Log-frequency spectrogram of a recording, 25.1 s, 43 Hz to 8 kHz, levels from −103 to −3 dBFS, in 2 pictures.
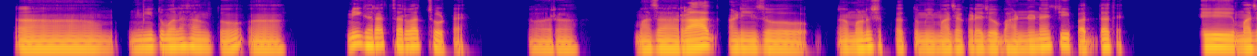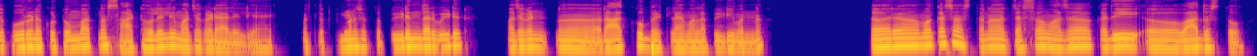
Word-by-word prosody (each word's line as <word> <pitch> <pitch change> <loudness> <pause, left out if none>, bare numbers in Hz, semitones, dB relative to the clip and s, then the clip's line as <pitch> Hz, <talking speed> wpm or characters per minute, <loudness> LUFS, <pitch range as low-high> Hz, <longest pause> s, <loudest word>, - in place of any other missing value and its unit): अ, - - -5 1.1
मी 100 +3 -2
तुम्हाला 105 0 +1
सांगतो, 100 -3 -2
अ, 85 -1 -2 0.7
मी 130 +4 +2
घरात 125 -1 +1
सर्वात 110 +1 +2
छोटा 90 -5 -3
आहे. - - -9 0.7
तर, 85 0 -5 0.8
माझा 90 +1 0 0.2
राग 105 +5 +6 0.2
आणि 95 0 0
जो 95 +1 -3 0.7
म्हणू 95 +2 +1
शकता 105 -3 -6
तुम्ही 90 0 -5
माझ्याकडे 90 +1 -2
जो 90 0 0
भांडण्याची 95 +6 -1
पद्धत 90 +2 -4
आहे. - - -10 0.8
ती 105 -1 +5
माझं 95 +1 +1
पूर्ण 110 +1 +3
कुटुंबातून 105 +4 0
साठवलेली 100 +4 +1
माझ्याकडे 95 -4 0
आलेली 75 -4 -3
आहे. 90 -1 -6 0.3
मतलब - - -10 0.2
म्हणू 105 +1 +4
शकतो 105 -1 -4
पिढीन 110 +2 +4
दर 110 -1 +5
पिढी 110 +3 +3 0.5
माझ्याकडून 100 +2 +2
अ, 95 -4 0
राग 90 +3 +3
खूप 115 -3 +3
भेटलायं 90 -3 0
मला 85 0 0
पिढीमधनं. 90 0 -1 1.1
तर 110 +2 +5 0.3
मग 125 +1 +4
कसं 140 +1 +3
असतं 110 -4 -4
ना 110 0 +2
जसं 95 +5 0
माझं 110 +2 +2
कधी 105 +2 +3 0.2
अ, - - -6 0.3
वाद 105 +2 +2
असतो, 100 -1 -5
100 Hz, 130 wpm, -25 LUFS, 90-110 Hz, 1.1 s, राग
